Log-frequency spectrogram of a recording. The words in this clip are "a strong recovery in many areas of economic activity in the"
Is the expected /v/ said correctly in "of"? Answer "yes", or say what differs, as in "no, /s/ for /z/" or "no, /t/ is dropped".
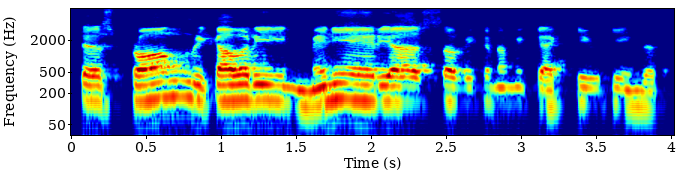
yes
